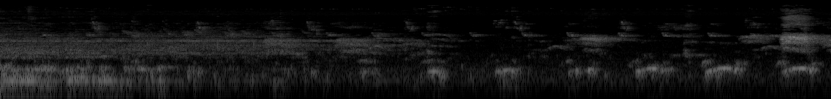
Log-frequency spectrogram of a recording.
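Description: A baby coos and babbles softly nearby.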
